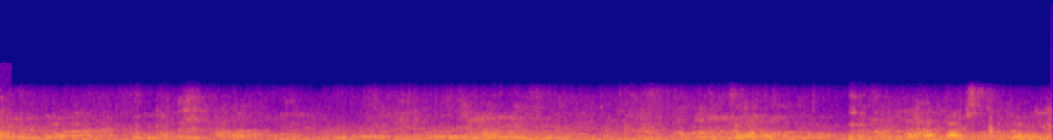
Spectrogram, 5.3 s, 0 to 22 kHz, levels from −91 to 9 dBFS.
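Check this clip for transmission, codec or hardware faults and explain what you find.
One codec fault runs through the whole clip: Opus compression. From start to finish the everyday sounds are muffled and plainly hoarse, and nothing is left above about 9.6 kHz. That hard ceiling, together with the muffled, hoarse texture, most likely comes from Opus running in its speech-oriented SILK mode at wideband, which fits a low bitrate near 16 kbps. MP3 damage would leave warbling spectral holes. A plain low-pass filter would cut the top without adding the hoarseness heard here.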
